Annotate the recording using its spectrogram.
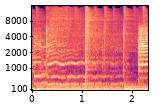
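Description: Blues-rock instrumental passage: electric guitar playing sustained lead notes with vibrato over a steady low bass line.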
